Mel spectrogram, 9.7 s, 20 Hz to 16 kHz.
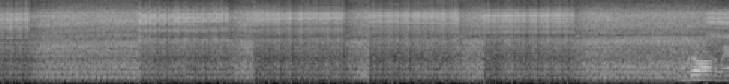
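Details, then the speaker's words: Woman, Deep FX CO2 laser resurfacing around mouth and lip, deep enough for spot bleeding: loud steady hiss surging every one to two seconds as laser fires across skin. "This usually gets deep enough to cause just a spot or two of a little bit of bleeding, which is no problem. Means we're getting good and deep."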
